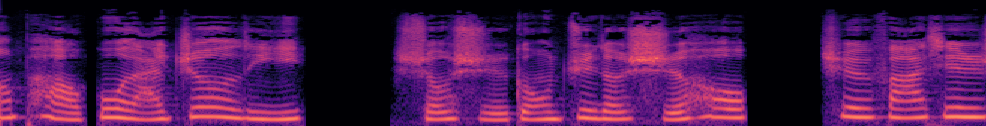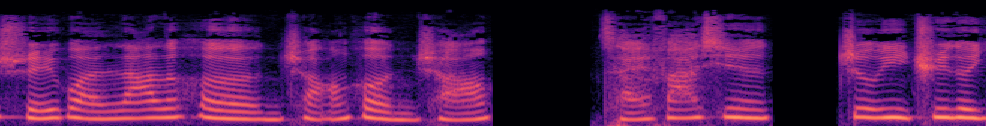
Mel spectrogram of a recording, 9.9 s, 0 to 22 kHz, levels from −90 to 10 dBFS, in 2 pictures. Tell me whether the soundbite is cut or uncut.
uncut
